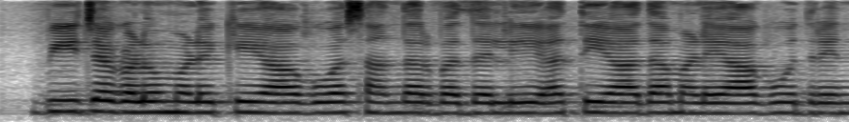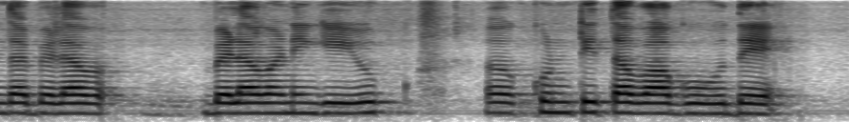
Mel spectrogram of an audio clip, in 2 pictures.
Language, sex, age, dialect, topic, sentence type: Kannada, female, 18-24, Central, agriculture, question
